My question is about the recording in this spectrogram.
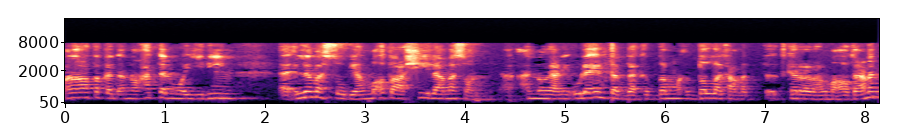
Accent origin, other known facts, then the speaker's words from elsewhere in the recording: Syria; نحن كسوريين عندنا رصيد وتاريخ بالنجاح بثوراتنا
